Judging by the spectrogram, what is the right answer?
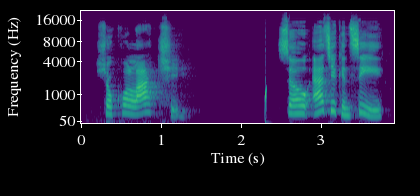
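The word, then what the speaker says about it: chocolate: like this seem to when paired with age forming the Digraph CH we have the sound shokolachi so as you can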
